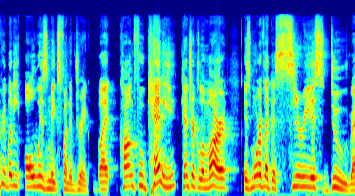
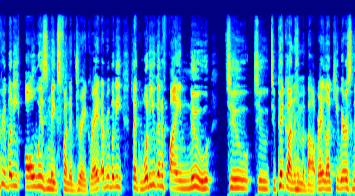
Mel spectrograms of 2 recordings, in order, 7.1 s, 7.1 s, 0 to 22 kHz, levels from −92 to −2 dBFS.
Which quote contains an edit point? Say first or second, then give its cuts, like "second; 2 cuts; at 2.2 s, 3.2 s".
first; 2 cuts; at 1.7 s, 3.5 s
